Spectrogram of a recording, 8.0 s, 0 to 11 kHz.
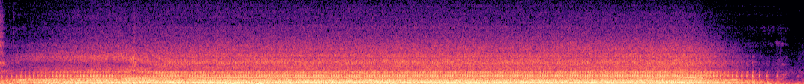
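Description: Toro 60V Commercial 21" battery mower's electric motor and blade spinning up with a rising whine, then running at a steady hum and whine. Near the end it winds down as the bail bar is let go.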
